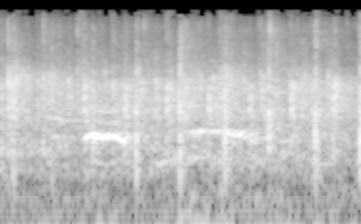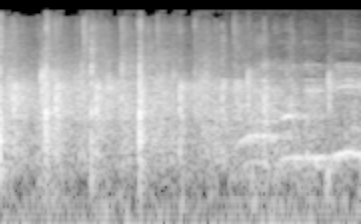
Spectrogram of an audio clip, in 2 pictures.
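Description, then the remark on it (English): Sustained applause from a group of people, a dense, steady patter of many hands clapping at moderate loudness for several seconds, with a few voices calling out over it. “By the way, do we clap for the last person?”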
